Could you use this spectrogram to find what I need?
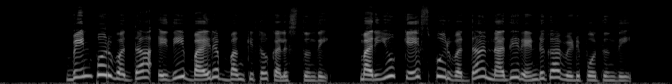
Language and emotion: Telugu, neutral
